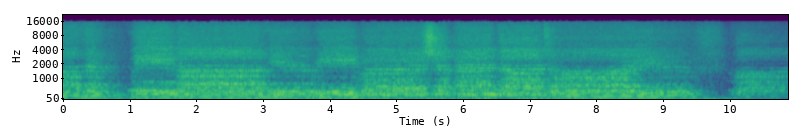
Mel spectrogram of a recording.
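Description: A choir singing unaccompanied in long held phrases, fading down near the end.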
